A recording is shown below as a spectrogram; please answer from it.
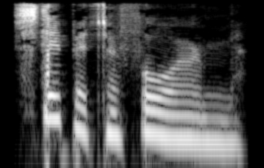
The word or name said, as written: stipitiform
